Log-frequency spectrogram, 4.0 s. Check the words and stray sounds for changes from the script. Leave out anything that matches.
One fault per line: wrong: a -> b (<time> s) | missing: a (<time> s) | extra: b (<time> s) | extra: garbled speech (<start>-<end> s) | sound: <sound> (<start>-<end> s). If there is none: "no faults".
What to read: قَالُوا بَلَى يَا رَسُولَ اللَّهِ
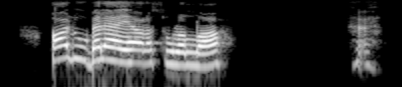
sound: laugh (3.5-3.8 s)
